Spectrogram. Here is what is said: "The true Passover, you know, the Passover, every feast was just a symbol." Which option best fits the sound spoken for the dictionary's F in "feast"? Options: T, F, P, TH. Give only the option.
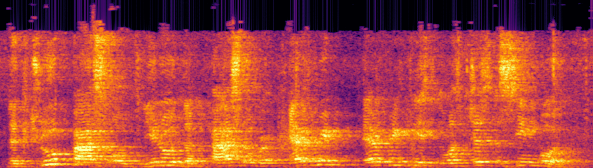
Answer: P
